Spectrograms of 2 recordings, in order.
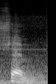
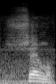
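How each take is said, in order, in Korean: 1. 빨리 발음하면 한 음절로 발음합니다. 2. 천천히 발음하면 두 음절로 발음합니다.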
